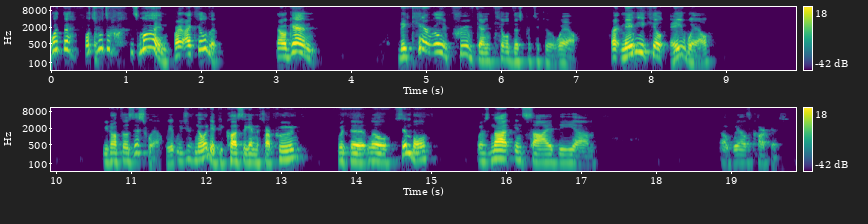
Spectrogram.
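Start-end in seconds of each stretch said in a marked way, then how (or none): 0.0-2.2 high, indignant outburst. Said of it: "he's like".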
